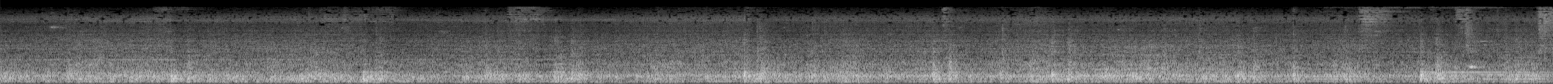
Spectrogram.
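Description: Gakunan Railway electric train running along the line, heard from inside the car at the front: a steady rumble of wheels on rail with a few sharp clicks over the track.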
